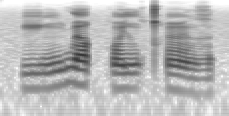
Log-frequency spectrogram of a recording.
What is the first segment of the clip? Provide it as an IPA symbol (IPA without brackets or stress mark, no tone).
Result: i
